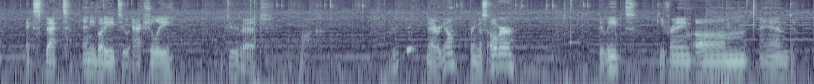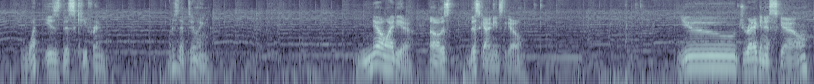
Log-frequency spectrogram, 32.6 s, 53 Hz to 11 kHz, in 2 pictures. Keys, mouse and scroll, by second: 2.0 right click, 5.0 i, 6.6 right click, 7.3 right click, 7.6 g, 10.4 right click, 11.0 right click, 11.3 Delete, 14.5 ctrl+Tab, 17.5 click, 18.3-24.4 drag, 25.8 ctrl+Tab, 26.3 right click, 28.8 ctrl+Tab, 29.1 right click, 31.1-32.5 drag, 31.6-32.5 scroll down 9.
